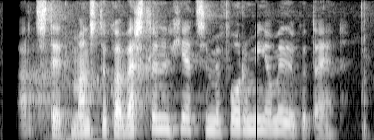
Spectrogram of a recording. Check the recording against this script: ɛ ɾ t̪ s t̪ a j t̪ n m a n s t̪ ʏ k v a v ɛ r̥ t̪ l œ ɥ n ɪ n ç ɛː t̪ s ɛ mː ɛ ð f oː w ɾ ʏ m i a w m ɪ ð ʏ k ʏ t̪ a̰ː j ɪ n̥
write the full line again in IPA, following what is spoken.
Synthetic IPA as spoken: a ɾ t̪ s t̪ e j t̪ n m a n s t̪ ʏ k v a v ɛ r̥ t̪ l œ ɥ n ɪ n ç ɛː t̪ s ɛ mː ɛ ð f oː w ɾ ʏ m i a w m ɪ ð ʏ k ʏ t̪ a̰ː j ɪ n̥

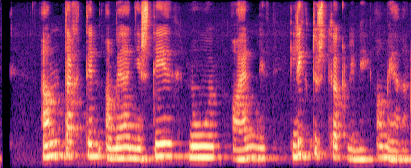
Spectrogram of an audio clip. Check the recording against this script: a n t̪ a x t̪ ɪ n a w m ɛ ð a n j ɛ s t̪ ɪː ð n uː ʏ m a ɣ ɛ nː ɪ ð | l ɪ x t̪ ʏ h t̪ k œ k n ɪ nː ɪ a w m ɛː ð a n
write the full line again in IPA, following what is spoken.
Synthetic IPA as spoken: a n t̪ a x t̪ ɪ n a w m ɛː ð a n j ɛ s t̪ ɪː ð n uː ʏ m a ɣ ɛ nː ɪ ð | l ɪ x t̪ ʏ s t̪ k œ k n ɪ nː ɪ a w m ɛː ð a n

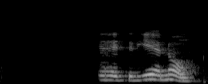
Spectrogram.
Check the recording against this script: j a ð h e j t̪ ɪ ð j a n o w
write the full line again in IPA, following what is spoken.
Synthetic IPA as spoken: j ɛ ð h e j t̪ ɪ ð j ɛ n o w

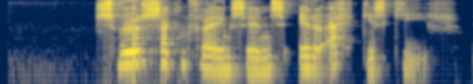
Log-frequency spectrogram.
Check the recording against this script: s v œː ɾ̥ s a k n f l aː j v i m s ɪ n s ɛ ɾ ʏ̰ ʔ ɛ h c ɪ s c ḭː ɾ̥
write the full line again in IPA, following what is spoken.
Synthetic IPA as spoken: s v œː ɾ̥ s a k n f ɾ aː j ð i ŋ s ɪ n s ɛ ɾ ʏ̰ ʔ ɛ h c ɪ s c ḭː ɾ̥

